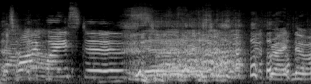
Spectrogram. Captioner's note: laughing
